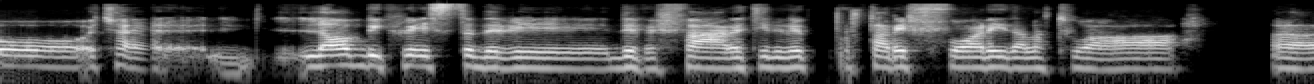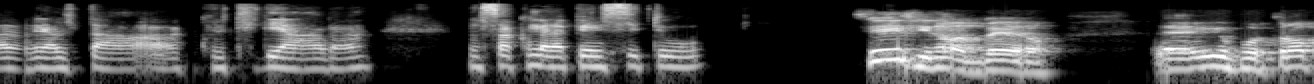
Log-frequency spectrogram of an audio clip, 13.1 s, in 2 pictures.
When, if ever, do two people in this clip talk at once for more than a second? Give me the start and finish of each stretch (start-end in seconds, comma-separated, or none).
none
